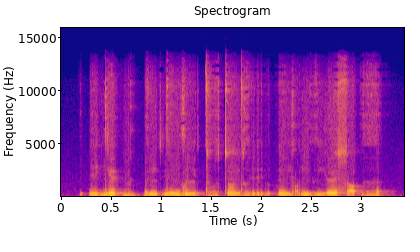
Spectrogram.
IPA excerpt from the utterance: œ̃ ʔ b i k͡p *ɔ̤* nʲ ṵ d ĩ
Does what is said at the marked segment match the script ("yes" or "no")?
no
